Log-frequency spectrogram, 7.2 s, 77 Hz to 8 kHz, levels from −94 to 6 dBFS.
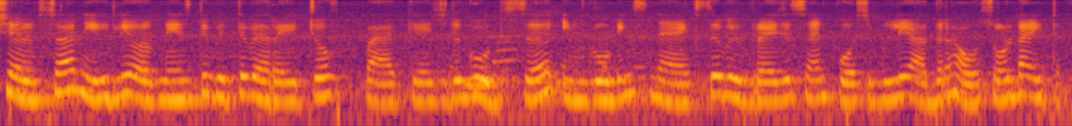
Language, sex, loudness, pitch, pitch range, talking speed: English, female, -16 LUFS, 210 Hz, 195-230 Hz, 145 wpm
